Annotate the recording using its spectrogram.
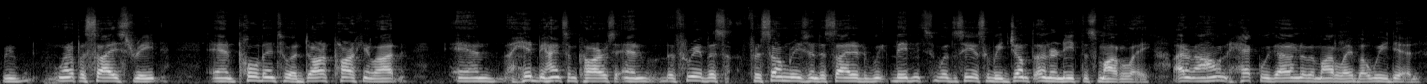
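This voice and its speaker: Rambling older American grandpa telling stories. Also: male voice, fairly high pitch, steady tone, normal speed, mellow. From Southern California. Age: older, 80s. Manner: rambling grandpa story, hesitant with detailed asides. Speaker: grandfather telling his life story. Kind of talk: casual personal storytelling.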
